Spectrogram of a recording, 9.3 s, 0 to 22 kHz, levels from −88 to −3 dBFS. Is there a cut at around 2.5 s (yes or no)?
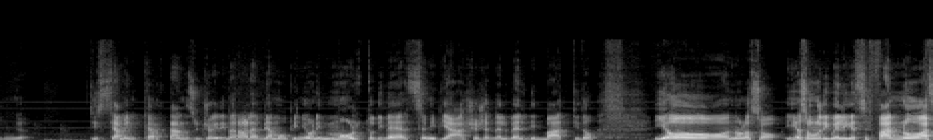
no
